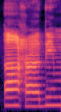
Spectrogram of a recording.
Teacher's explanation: Tanwin ahadin min, tanwin bertemu dengan mim, masuk ke mimnya terus ditambah dengan dengung karena idgham bi gunnah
